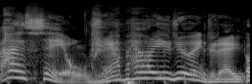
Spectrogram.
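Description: The speaker uses a put-on character voice. Clear background noise can be heard. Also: moderate pace. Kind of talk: posh, old-fashioned.

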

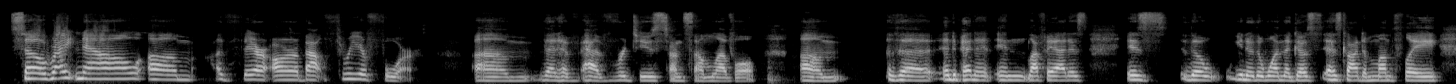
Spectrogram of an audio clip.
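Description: A woman with an American accent at a medium pitch, a very slow pace and ordinary pitch variation, against a quiet background. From Eastern North Carolina. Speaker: trade association executive director. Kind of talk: interview. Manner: many fillers and restarts.

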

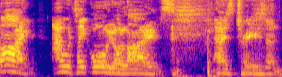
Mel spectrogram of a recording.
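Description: A man speaks in a raspy, put-on character voice at a very slow pace. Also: fairly high pitch for a man. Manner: angry, menacing.

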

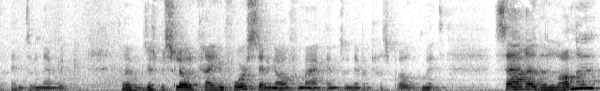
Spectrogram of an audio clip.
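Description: Her voice rings with audible room echo. A woman talks here. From Netherlands, near Rotterdam. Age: 40s. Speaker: theatre maker. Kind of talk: interview. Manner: halting.

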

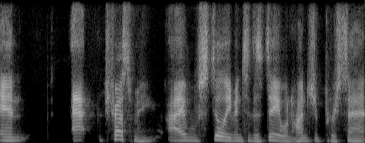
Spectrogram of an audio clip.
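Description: At a moderate pace, a man with an American accent speaks in a somewhat breathy voice with ordinary pitch variation over a quiet background. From New York State. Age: 30s. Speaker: podcaster and meditation leader. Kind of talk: casual chat.

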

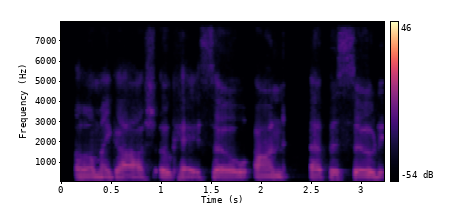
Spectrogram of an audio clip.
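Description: A woman speaks over a quiet background. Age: 30s. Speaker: poet and musician. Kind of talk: casual interview chat.

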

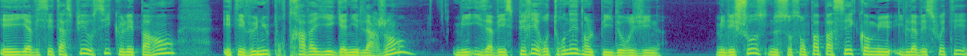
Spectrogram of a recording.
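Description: A man talks fairly quickly with lively intonation and a fairly high pitch, his tone dark and mellow, in a dry, close sound with no echo on a very clean recording with a silent background. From France, Algerian family, grew up in the suburbs. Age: 50s. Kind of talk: testimony. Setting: radio studio.

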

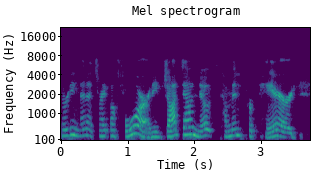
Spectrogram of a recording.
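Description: Somewhat breathy, a woman with a medium pitch speaks with lively intonation. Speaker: sports media executive. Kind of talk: interview conversation. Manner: fast talker.

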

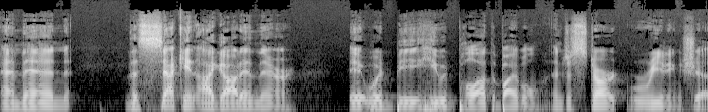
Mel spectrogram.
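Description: A man's unremarkable speaking voice with an American accent, fairly low in pitch and fairly slow in pace, in a dry, close sound with no echo. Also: ordinary pitch variation. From Los Angeles, US. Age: 30s. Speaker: comedian. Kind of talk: casual chat.

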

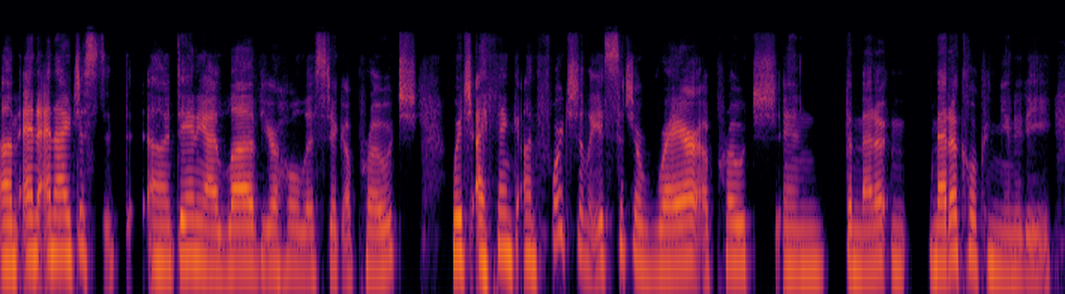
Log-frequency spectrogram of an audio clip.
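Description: A woman's medium-pitched, normal speaking voice, dry and close with no echo, with fairly even intonation at a moderate pace over a quiet background. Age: 50s. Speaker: podcast host, health coach. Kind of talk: podcast interview.

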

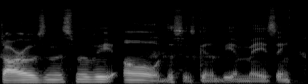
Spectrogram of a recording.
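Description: An ordinary speaking voice comes at a moderate pace with fairly even intonation, on a very clean recording with a silent background. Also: man. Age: 40s. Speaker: sports podcast co-host. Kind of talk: casual chat.

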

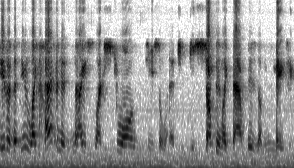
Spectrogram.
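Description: With an American accent, a man talks with hardly any pauses over noticeable background noise. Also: moderate pace. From US South, Louisiana. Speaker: guest, friend of host. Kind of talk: casual chat.

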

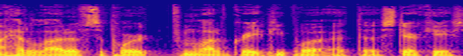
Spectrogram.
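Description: The voice has a Midwestern American accent and a dark, mellow tone. It moves at a fairly quick pace. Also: man. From eastern Kansas. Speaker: archaeologist. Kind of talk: interview. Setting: radio studio.

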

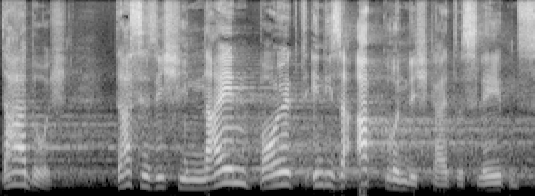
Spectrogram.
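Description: A man's voice over noticeable background noise. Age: 60s. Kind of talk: sermon.

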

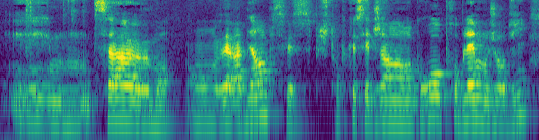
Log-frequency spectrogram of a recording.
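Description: Over noticeable background noise and audible room echo, a woman talks fairly slowly in a fairly low, flat, monotone voice. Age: 20s. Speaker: stage actress. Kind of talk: casual chat.

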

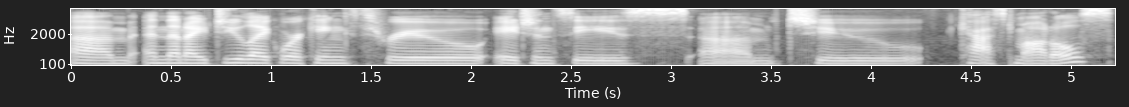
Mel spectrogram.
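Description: A woman's very deep, low voice, very slow and flat in intonation, even in loudness with hardly any pauses, dry and close with no echo on a very clean recording with a silent background. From Hong Kong. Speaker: fashion photographer. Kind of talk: casual interview.

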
